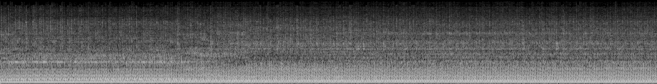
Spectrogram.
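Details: Volvo 240 warming up after a cold 20-degree start: steady fast idle hum that never settles lower; chronically high idle, with a badly blown top cam seal leaking oil; cause of the idle not confirmed.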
